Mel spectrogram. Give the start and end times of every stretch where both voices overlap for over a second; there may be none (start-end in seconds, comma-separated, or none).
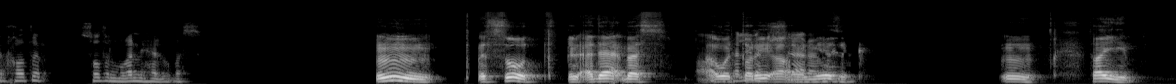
7.1-8.6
